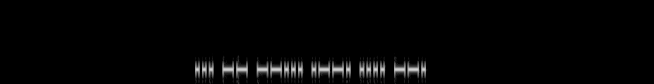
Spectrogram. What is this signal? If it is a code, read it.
Morse code, heard as a keyed tone, about 36 wpm, 700 Hz. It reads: SM7PHG
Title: DXCC-100 Call Signs - 6 Characters - 35wpm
